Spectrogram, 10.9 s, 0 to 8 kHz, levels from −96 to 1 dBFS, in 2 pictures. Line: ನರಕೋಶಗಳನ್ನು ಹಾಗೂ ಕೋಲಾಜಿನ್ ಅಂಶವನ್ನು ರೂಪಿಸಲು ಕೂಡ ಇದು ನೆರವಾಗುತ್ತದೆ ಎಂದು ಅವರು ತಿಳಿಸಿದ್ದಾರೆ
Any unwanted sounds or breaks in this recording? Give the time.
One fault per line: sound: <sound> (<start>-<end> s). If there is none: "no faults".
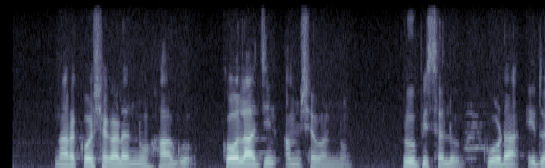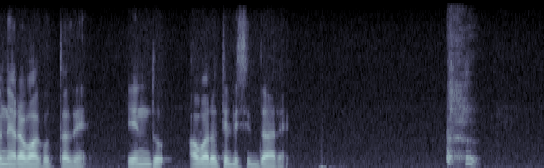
sound: thud (8.6-8.9 s)
sound: cough (9.9-10.3 s)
